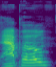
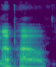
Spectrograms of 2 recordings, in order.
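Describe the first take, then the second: First: The first vowel sounds like 'ah'. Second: The first vowel sounds like 'uh'. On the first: "give the A bit of bit, a bit of an ah instead of an uh" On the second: "I've always called him Apo ever since I was a kid"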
